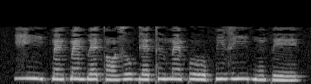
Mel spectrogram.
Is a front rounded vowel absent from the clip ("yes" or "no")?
yes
